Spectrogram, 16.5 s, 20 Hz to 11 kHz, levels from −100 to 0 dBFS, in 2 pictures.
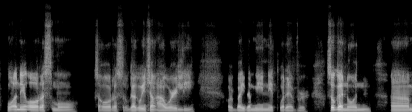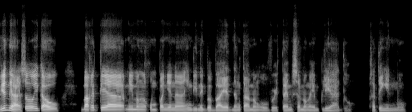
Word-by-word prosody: Kung 130 - -3
ano 140 - +1
yung 140 - -1 0.2
oras 125 +1 0
mo 105 -2 -9 0.4
sa - - -9
oras 110 -1 -5
so 105 - -19
gagawin 120 +3 -1
siyang 135 -2 -1
hourly 105 -1 -3 0.7
or 95 - -8
by 100 +2 -2
the 110 - -2
minute, 105 -1 -4
whatever. 90 -3 -8 0.4
So 160 - +4
ganun, 105 -7 +2 0.4
um, 110 -1 -2
yun 220 +1 +9
nga, 130 0 +7
so 180 +2 +3
ikaw, 140 -7 +4 0.5
bakit 155 +4 +3
kaya 150 -3 +6
may 140 0 -2
mga 135 -2 -4
kumpanya 125 -1 -2
na 120 -1 -2
hindi 115 0 -7
nagbabayad 105 -3 -2
ng 105 0 -8
tamang 100 0 -5
overtime 95 +1 -7
sa 105 - -5
mga 100 0 -8
empleyado, 90 -4 -9 0.4
sa - - -10
tingin 90 -4 -7
mo? 80 0 -19
105 Hz, 145 wpm, -26 LUFS, 100-130 Hz, 0.7 s, yun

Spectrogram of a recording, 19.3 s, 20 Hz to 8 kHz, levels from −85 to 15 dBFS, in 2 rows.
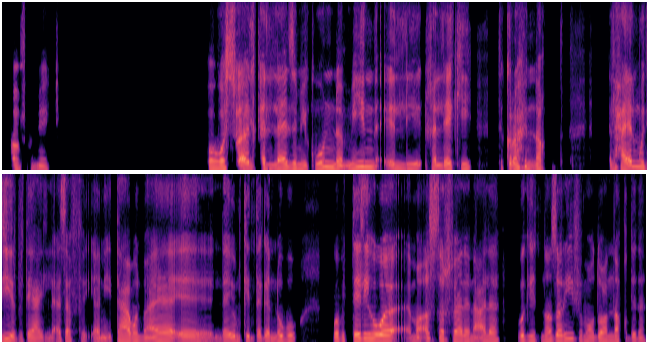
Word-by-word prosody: آه، 155 -1 +1 0.2
فاهماكِ. 140 0 -7 2.4
هو 175 0 +5
السؤال 200 +4 +5
كان 190 -2 +1
لازم 195 +1 +3
يكون 185 +2 +2
مين 215 +4 +1 0.2
اللي 180 +2 -2
خلّاكِ 175 +7 +2 0.6
تكرهي 185 +5 +1
النَقد، 165 +1 0 1.0
الحقيقة - - +5
المدير 215 -5 +1
بتاعي 145 -1 -3
للأسف - - -7
يعني - - -5
التعامل 165 0 0
معاه 155 +2 +1
آآ، 140 +1 -2
لا 145 - -6
يمكن 175 +3 -3
تجنّبه، 185 - -3 0.6
وبالتالي 215 +7 +3
هو 215 +1 +6 0.2
مأثّر 215 -4 -1
فعلًا 190 +1 -2
على 180 +1 -1 0.3
وجهة 180 -2 -1
نظري 200 +6 -1
في 215 -4 -12
موضوع 170 +1 -2
النَقد 165 -2 -5
ده، 140 0 -7
180 Hz, 105 wpm, -21 LUFS, 155-200 Hz, 2.4 s, هو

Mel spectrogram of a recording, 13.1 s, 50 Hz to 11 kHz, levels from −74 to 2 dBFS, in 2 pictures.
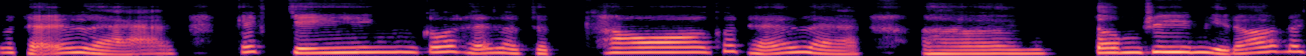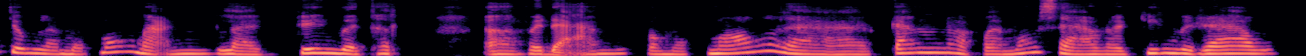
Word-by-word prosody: có 270 - -3
thể 205 +2 +1
là 205 -4 -1 0.3
cá 300 - 0 0.2
chiên, 285 +3 +3
có 305 +2 +3
thể 230 -1 0
là 255 -3 0
thịt 215 -1 -2 0.3
kho, 285 +1 +5
có 345 - -2
thể 230 +5 0
là, 220 -10 0 0.3
ờ, 210 - -3 0.8
tôm 270 +1 +4
rim 300 -1 +6
gì 225 -6 +3
đó. 265 +9 +1
Nói 325 -1 -1
chung 265 -5 0
là 210 -3 -1
1 190 -2 -3
món 290 +3 -4
mặn 205 -3 -1
là 195 -4 0 0.2
chuyên 240 0 +4
về 210 -3 +3
thịt, 210 0 -2 0.4
ờ, 175 - -1
về 195 - +1
đạm, 205 +2 -2
và 190 - -4
1 180 -1 -4
món 240 +8 0
là 190 - -1
canh 265 +2 0
hoặc 220 -7 -3
là 185 -1 -3
món 230 +9 -1
xào 210 -10 0
là 185 - -3
chuyên 240 0 +1
về 220 - +3
rau. 210 0 +2
235 Hz, 200 wpm, -20 LUFS, 205-280 Hz, 0.8 s, rim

